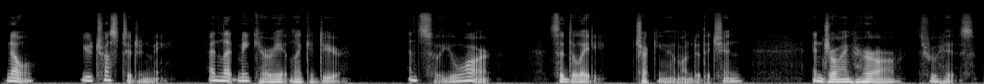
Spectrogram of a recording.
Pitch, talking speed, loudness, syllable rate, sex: 130 Hz, 190 wpm, -20 LUFS, 5.4 syllables/s, male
